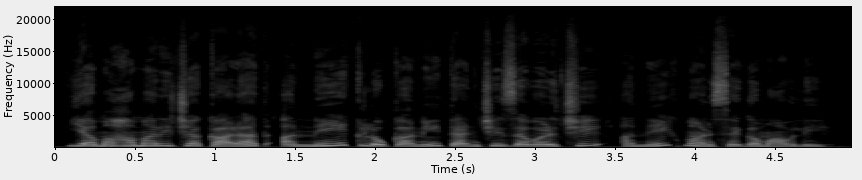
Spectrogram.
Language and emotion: Marathi, sad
